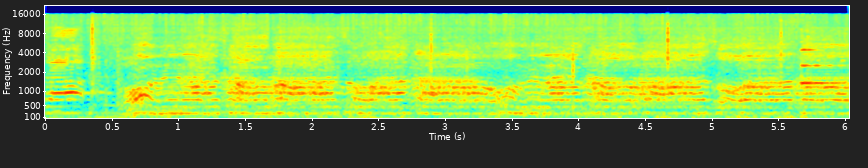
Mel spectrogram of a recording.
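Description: Shugendō yamabushi chanting a Buddhist chant of the goma fire rite together, several voices held on long, drawn-out pitches.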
